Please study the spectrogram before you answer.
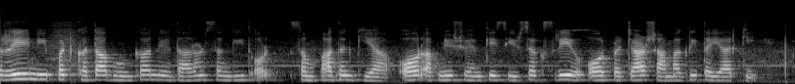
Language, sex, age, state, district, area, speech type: Hindi, female, 30-45, Madhya Pradesh, Gwalior, urban, read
